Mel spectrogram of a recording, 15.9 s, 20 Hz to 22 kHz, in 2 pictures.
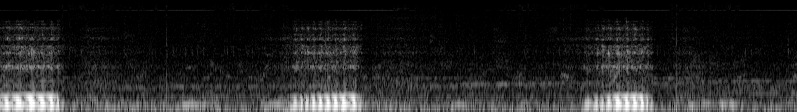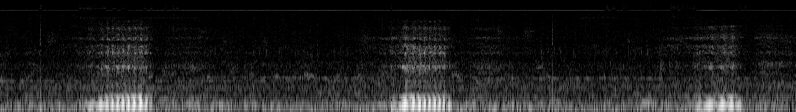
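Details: Woman snoring while asleep: regular, loud, rumbling snores on each in-breath, about 20 a minute, with faint room noise between them.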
